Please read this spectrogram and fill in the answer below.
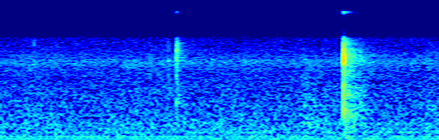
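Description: Two single computer keyboard keystrokes against near silence: a faint click about a second in and a sharper one near the end.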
